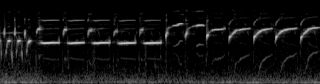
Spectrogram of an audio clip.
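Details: Singing canary delivering varied phrases: a few quick high chirps, then a run of level whistled notes repeated about four times a second, followed by rising upswept whistles in a steady series.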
